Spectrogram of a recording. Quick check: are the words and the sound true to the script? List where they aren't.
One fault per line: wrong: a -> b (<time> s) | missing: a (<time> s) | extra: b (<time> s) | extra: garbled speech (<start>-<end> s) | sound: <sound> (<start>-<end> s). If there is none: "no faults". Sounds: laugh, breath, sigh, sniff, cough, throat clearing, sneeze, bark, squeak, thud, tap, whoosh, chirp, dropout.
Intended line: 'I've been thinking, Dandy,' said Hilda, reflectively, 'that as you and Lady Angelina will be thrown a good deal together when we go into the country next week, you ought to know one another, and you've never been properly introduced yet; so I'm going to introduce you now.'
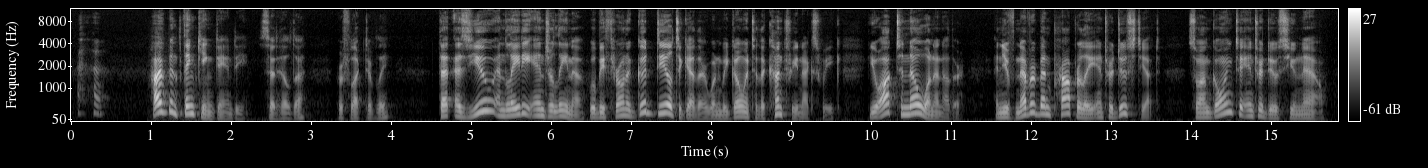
sound: laugh (0.1-0.5 s)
